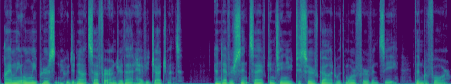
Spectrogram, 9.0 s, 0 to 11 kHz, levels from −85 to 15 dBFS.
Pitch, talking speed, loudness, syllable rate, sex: 120 Hz, 180 wpm, -19 LUFS, 5.3 syllables/s, male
